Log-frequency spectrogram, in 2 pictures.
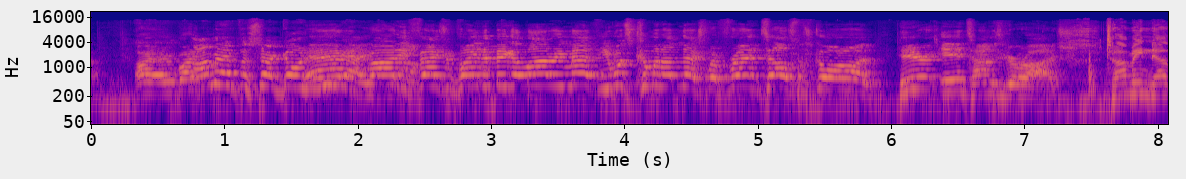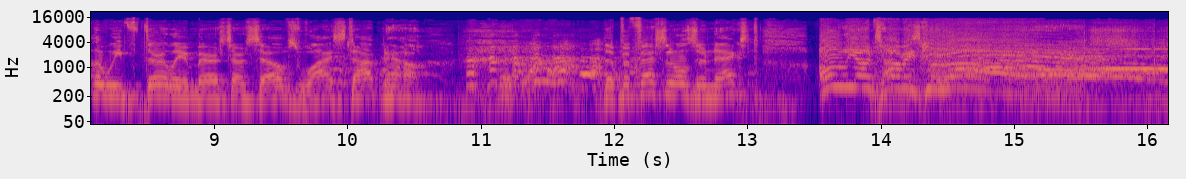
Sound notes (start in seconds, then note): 9.8 laughter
